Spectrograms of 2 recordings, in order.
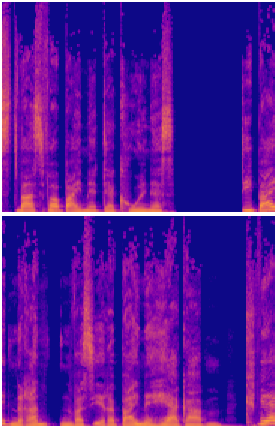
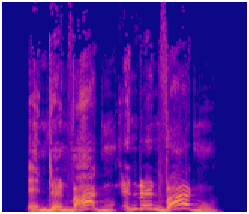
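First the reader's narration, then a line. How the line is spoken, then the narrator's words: Shriek. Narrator (German): kreischte Rocco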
